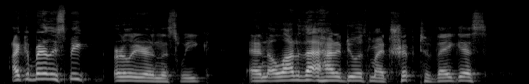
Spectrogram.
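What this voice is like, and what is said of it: Raspy, hoarse voice. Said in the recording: “Got a little bit of a raspy, hoarse voice still from Vegas.”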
